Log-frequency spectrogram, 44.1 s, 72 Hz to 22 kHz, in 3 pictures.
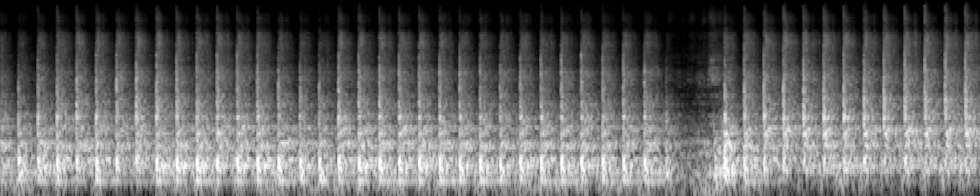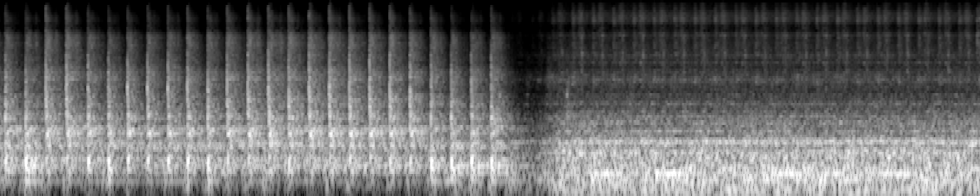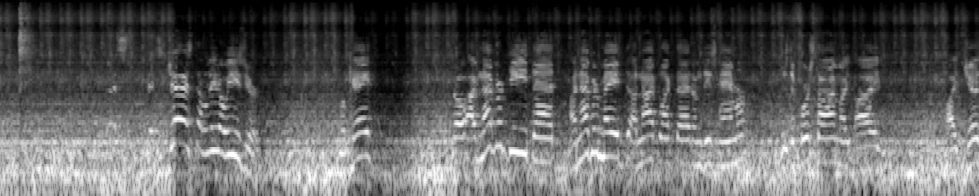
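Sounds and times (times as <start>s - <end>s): power hammer striking steel: 0.0s - 23.5s
steady running hum: 0.0s - 44.0s.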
